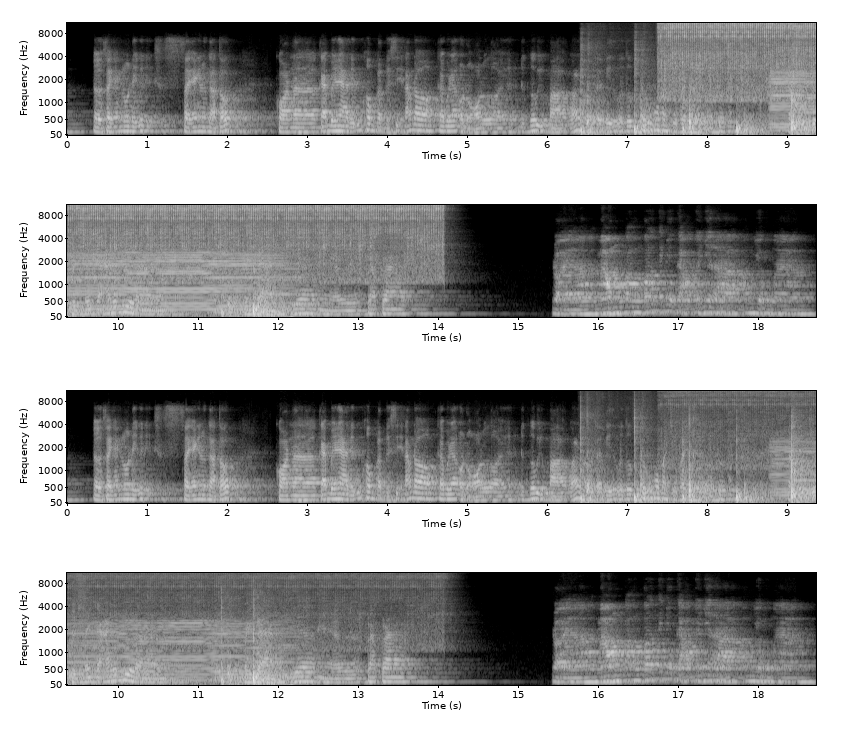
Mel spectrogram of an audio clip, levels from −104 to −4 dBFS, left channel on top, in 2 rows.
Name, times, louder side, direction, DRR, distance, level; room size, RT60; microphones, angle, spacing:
voice 1, 0.3-2.1 2.6-10.6 11.1-13.7, right 1 dB, 15° right, 6 dB, 1.0 m, -31 dB
sound 1, 6.4-12.1, right 1 dB, 70° right, 2.1 m, -31 dB
Bicycle, 7.4-14.1, left 17 dB, 85° left, 0.4 m, -29 dB
Wind instrument woodwind instrument, 8.7-12.6, left 3 dB, 55° left, 1.7 m, -32 dB
voice 2, 15.4-18.5, equal, 30° right, -5 dB, 4.4 m, -33 dB
17.0 x 9.9 x 5.1 m, 1.4 s
head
